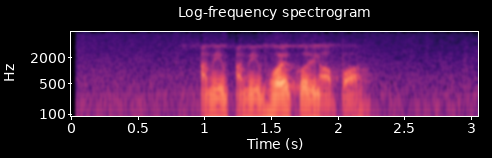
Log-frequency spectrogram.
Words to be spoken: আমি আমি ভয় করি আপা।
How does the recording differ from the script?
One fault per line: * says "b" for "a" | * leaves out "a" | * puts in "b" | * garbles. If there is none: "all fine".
all fine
